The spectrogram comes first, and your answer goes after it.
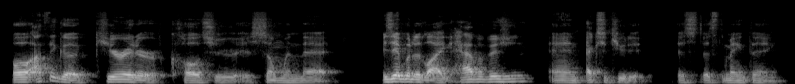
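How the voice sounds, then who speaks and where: A man with an American accent, very deep and low in pitch, with ordinary pitch variation, a moderate pace and audible room echo. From Virginia, US. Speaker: filmmaker. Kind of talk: podcast panel discussion.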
